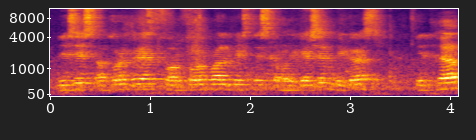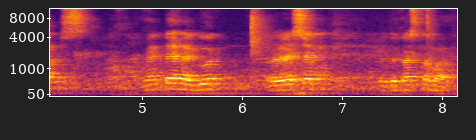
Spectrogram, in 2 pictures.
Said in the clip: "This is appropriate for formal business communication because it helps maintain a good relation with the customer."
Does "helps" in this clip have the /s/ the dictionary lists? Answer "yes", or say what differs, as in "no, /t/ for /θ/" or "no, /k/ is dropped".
yes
